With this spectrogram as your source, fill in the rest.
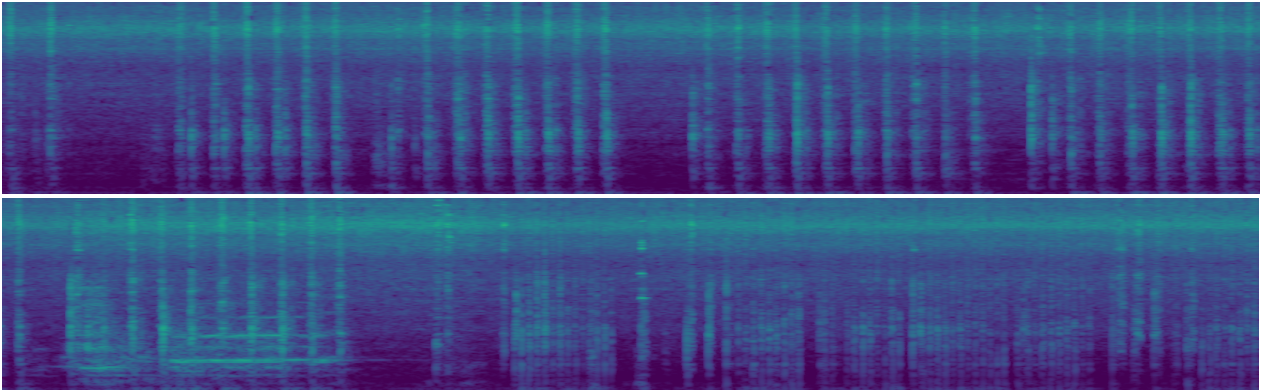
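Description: A knife chops quickly on a plastic cutting board.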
